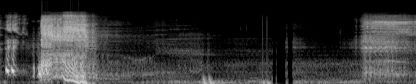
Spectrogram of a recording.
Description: So my sneezes in this video we'll be slowed down.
